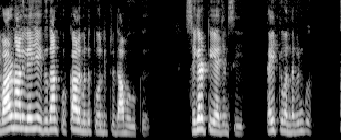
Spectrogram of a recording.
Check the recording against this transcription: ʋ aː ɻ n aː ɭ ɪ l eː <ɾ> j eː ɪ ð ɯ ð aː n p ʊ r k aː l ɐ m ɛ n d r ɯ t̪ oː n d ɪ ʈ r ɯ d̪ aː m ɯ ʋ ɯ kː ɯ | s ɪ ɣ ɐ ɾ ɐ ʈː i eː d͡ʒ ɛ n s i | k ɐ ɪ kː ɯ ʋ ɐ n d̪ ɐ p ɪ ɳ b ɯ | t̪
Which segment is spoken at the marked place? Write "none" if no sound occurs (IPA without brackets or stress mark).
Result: none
